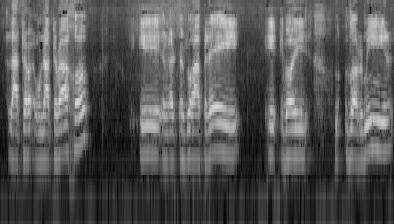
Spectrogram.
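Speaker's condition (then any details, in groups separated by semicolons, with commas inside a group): Down syndrome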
